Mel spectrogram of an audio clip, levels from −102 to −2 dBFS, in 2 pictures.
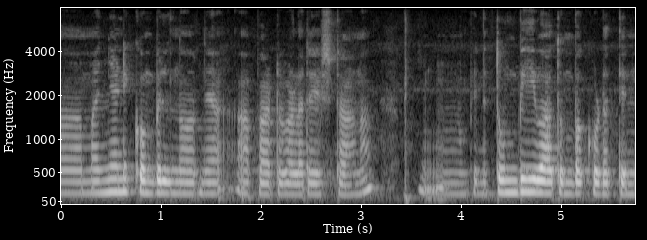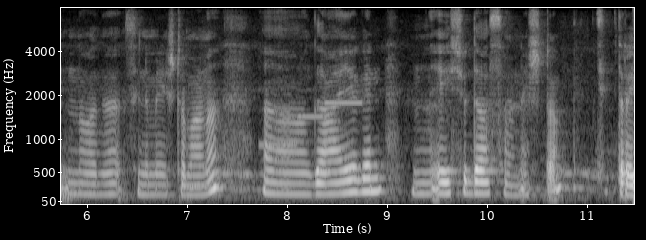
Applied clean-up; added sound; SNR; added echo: none; Telephone; 15 dB; none.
